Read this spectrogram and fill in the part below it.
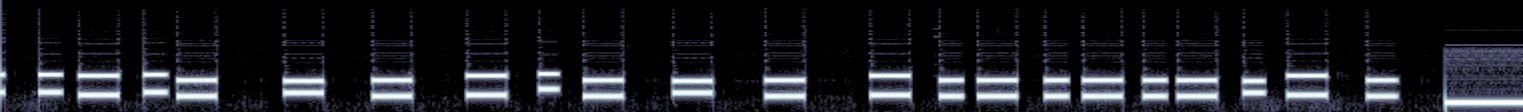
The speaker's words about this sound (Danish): vi prøver lige at ringe op til ham her.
